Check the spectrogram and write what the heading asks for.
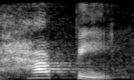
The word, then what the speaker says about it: happy: Thế còn cái này nó không phải là âm e đâu, mà nó là âm e bẹt, nên mình phải đọc là happy, happy, ok?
